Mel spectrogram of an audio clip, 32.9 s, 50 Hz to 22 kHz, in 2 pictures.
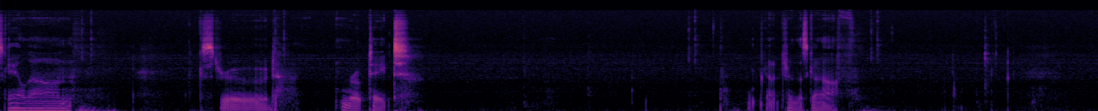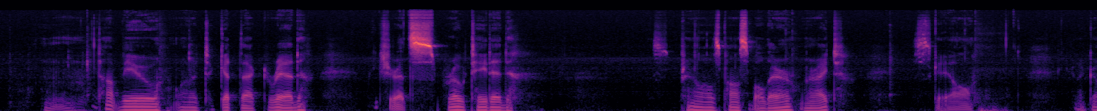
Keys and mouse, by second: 2.8 e, 5.4 r, 8.2 typing, 14.8 middle click, 17.7 KP_7, 19.5-20.8 shift+middle drag, 24.7 r, 29.7 s.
